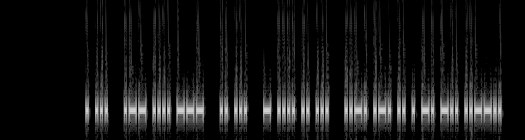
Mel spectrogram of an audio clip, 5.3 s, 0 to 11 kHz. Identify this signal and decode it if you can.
Morse code, heard as a keyed tone, about 52 wpm, 700 Hz. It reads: ES WHO IS THIS FRIEND?
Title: Sentences from Top 300 Words and Abbreviations 50wpm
